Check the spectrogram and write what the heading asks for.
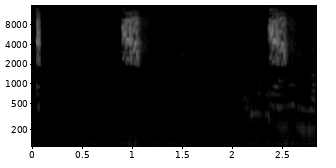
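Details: A bird filmed singing on top of a caravan in the desert, labelled as a sparrow or maya (chestnut munia), gives three short, harsh, high chirps about a second and a half apart. They sound over a low hum, with faint lower sounds at the end.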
